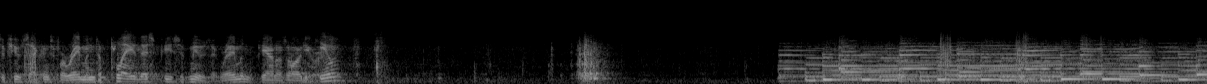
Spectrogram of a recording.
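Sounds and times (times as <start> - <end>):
old recording hiss: 0.0 - 12.0.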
